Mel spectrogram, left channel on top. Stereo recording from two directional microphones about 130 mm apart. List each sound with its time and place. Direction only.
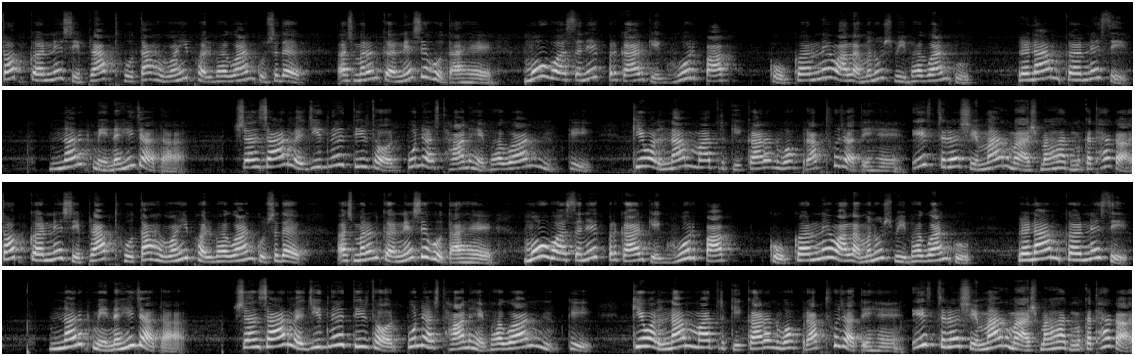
0.0 s speech: 30° right (ahead or behind)
20.4 s speech: 25° right (ahead or behind)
